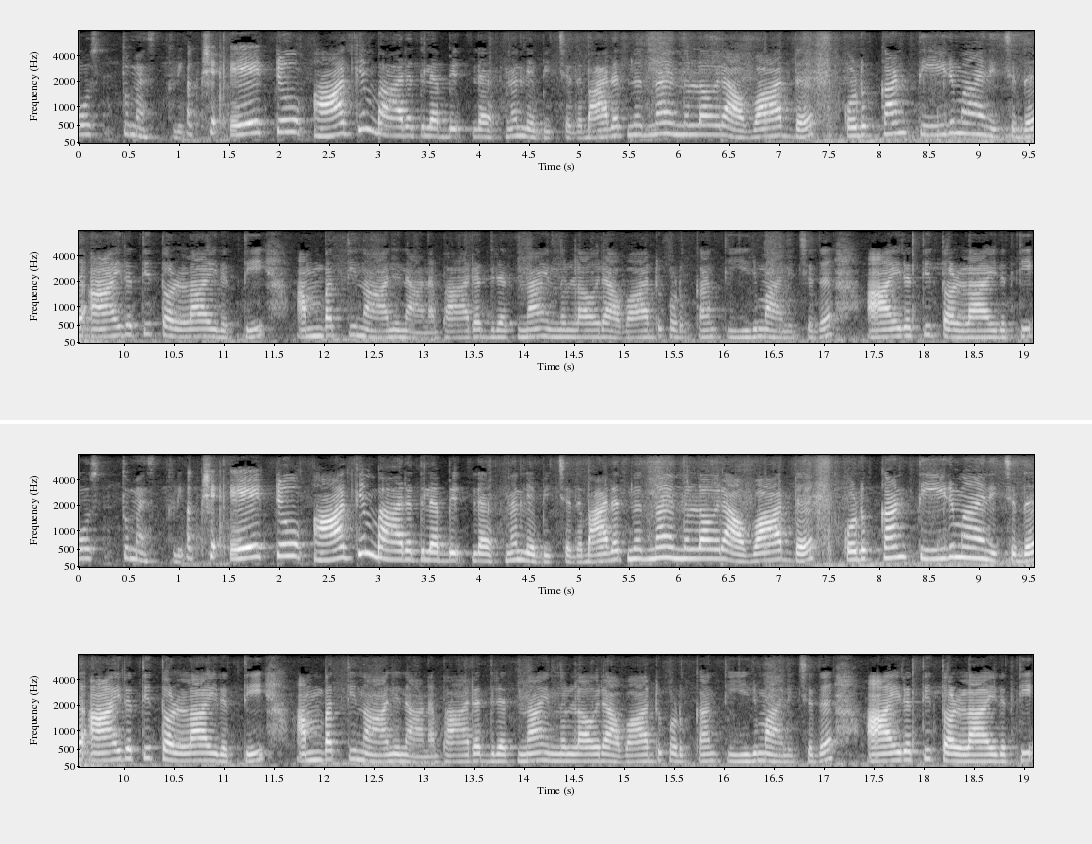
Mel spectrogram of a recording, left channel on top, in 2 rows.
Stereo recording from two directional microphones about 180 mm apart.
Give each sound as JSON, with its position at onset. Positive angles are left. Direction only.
{"t": 0.6, "sound": "speech", "side_deg": -25}
{"t": 2.9, "sound": "a woman's voice", "side_deg": -30}
{"t": 7.6, "sound": "a woman's voice", "side_deg": -30}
